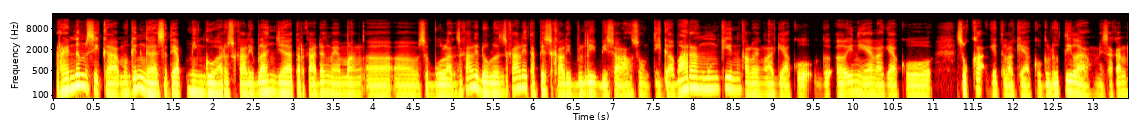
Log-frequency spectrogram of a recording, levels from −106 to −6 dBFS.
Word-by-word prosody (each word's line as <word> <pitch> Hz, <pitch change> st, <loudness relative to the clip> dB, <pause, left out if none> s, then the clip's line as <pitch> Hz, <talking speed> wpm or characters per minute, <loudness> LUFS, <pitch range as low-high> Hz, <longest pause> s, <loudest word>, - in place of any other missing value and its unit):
random 165 Hz, +8 st, +5 dB
sih, 135 Hz, -4 st, +1 dB
Kak, 110 Hz, -2 st, +3 dB
mungkin 155 Hz, +9 st, +2 dB
enggak 115 Hz, -2 st, +4 dB
setiap 115 Hz, -2 st, +3 dB
minggu 120 Hz, -3 st, +1 dB
harus 110 Hz, -1 st, -1 dB
sekali 110 Hz, -1 st, 0 dB
belanja. 120 Hz, -1 st, +3 dB
Terkadang 105 Hz, +2 st, -1 dB
memang, 105 Hz, -1 st, -2 dB
eee, 95 Hz, +1 st, -2 dB
eee, 95 Hz, 0 st, -3 dB
sebulan 100 Hz, 0 st, 0 dB
sekali, 155 Hz, +9 st, +1 dB
2 115 Hz, -2 st, +4 dB
bulan 110 Hz, -, 0 dB
sekali, 155 Hz, +7 st, +2 dB
tapi 135 Hz, -, -2 dB
sekali 105 Hz, -3 st, -1 dB
beli 110 Hz, +3 st, 0 dB
bisa 100 Hz, -1 st, -1 dB
langsung 105 Hz, 0 st, -5 dB
3 100 Hz, +2 st, -2 dB
barang 160 Hz, +5 st, +4 dB
mungkin. 155 Hz, -1 st, +1 dB
Kalau 110 Hz, -1 st, 0 dB
yang 110 Hz, -, -7 dB
lagi 105 Hz, +1 st, -2 dB
aku 95 Hz, +1 st, -3 dB
ge 105 Hz, +1 st, -7 dB, 0.2 s
eee, 110 Hz, +2 st, +1 dB
ini 115 Hz, -4 st, -3 dB
ya 105 Hz, -, +1 dB
lagi 100 Hz, +1 st, -2 dB
aku 95 Hz, 0 st, -1 dB, 0.3 s
suka -, -, 0 dB
gitu, 105 Hz, -4 st, -4 dB
lagi 95 Hz, 0 st, -2 dB
aku 95 Hz, +2 st, -6 dB
gelutilah. 105 Hz, -1 st, +1 dB
Misalkan 100 Hz, +4 st, -4 dB
110 Hz, 190 wpm, -23 LUFS, 100-120 Hz, 0.3 s, random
